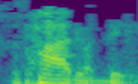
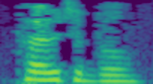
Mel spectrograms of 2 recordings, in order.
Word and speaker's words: potable: Potaby. It wasn't portable. It was potaby. – What was it? Was it portable? – Wannabe? – Potable.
